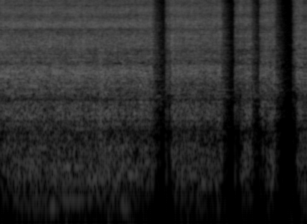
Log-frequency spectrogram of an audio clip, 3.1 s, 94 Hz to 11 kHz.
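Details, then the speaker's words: Steady loud hiss of pressurized cold spray in bursts with brief pauses: cryotherapy freezing of painful plantar warts on a 10-year-old girl's foot in a dermatology office. "now you're going to have a cold spray which you won't feel either"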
